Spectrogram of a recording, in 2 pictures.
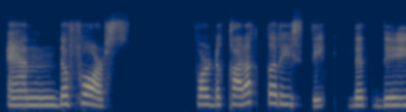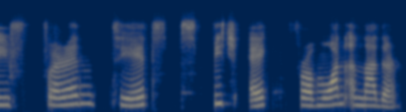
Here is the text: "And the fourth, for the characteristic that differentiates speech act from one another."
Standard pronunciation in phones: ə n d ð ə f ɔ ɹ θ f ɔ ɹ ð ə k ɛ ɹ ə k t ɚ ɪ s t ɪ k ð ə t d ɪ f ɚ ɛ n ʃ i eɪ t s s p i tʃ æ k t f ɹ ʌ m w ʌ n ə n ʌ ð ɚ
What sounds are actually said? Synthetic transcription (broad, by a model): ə n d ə f ɔ ɹ s f ɔ ɹ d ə k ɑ ɹ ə k t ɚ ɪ s t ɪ k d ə t d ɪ f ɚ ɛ n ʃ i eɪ t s s p i tʃ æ k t f ɹ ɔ m w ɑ n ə n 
